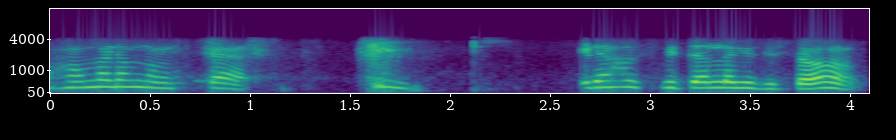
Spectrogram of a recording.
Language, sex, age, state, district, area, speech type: Odia, female, 18-30, Odisha, Sambalpur, rural, conversation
